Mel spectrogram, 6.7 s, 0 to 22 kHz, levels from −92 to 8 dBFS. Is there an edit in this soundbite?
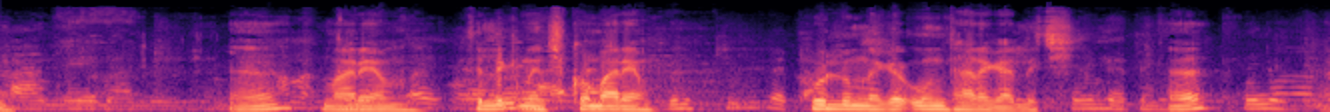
no; 0 cuts

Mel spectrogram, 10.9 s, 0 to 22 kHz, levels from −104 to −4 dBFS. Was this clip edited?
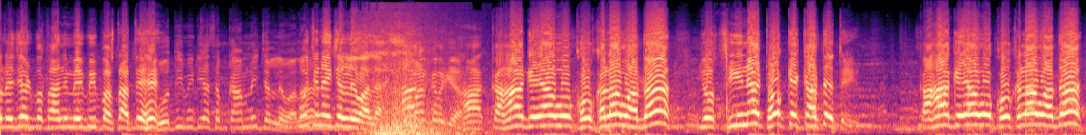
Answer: yes; 1 cut; at 4.0 s

